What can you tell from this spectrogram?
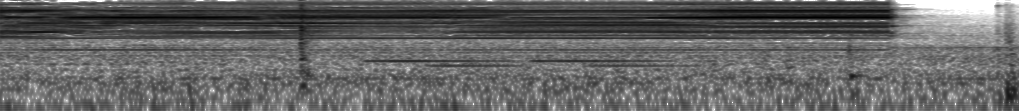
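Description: Shinkansen platform departure bell ringing continuously, a dense high electric ringing that stops abruptly near the end. It signals that the train's doors are about to close. A short thump follows right at the end.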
